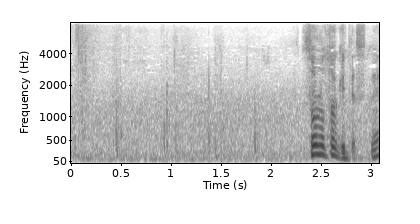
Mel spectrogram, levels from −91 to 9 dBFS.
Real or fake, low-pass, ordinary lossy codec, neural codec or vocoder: real; none; none; none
